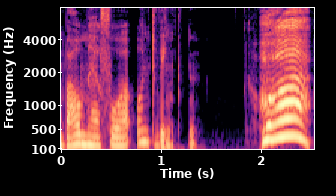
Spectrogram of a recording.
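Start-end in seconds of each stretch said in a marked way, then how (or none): 2.0-2.5 high, loud cry of fright; terrified "ah"; startled scream. A narrator's reading. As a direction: scream out in shock. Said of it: "schrie der Mann auf".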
